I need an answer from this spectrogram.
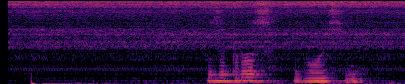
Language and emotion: Russian, sad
